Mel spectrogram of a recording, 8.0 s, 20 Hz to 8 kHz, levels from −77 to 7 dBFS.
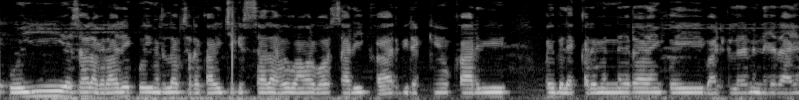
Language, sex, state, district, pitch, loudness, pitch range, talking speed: Hindi, male, Chhattisgarh, Bilaspur, 130 Hz, -17 LUFS, 125-130 Hz, 255 wpm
